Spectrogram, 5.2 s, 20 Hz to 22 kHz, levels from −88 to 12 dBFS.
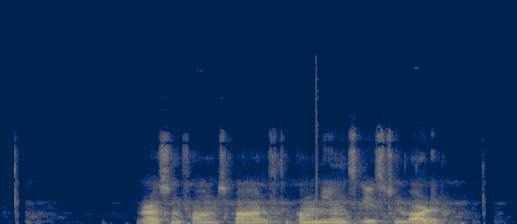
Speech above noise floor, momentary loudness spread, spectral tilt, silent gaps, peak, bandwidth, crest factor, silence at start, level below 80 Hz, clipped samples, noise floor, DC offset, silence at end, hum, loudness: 52 dB; 10 LU; -5.5 dB/octave; none; -4 dBFS; 9.8 kHz; 20 dB; 1.4 s; -56 dBFS; under 0.1%; -73 dBFS; under 0.1%; 0.55 s; none; -21 LUFS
